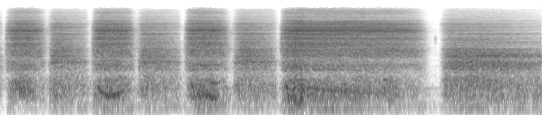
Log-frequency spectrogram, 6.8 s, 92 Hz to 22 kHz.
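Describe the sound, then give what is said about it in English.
A breathing-exercise round of loud, hissy breaths. A series of quick, forceful in-and-out breaths comes in an even rhythm, then one long drawn-out inhale and one long exhale, with no talk. “And in each round, we do 4 short breaths, 1 long breath. So I'm going to show you 1 round only.”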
